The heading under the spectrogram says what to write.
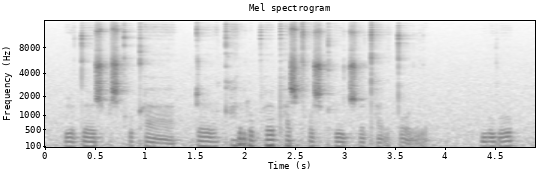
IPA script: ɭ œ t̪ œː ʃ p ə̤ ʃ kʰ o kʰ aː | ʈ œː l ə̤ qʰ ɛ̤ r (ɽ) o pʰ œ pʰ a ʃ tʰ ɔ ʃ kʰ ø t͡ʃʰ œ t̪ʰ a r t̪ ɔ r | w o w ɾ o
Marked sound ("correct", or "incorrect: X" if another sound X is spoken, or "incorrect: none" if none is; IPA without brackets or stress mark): correct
